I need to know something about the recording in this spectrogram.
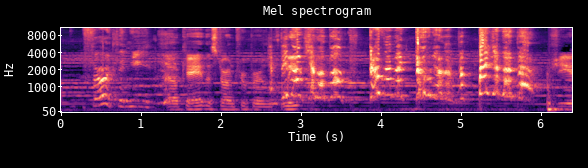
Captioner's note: more Ewok yelling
